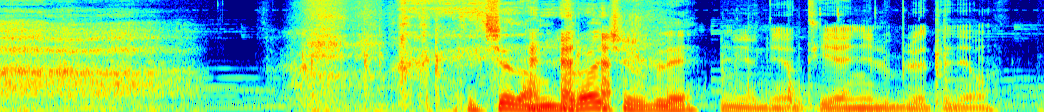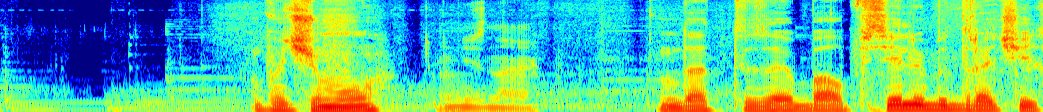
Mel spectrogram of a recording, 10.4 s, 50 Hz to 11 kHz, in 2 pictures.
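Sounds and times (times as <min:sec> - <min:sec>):
heavy breathing into the microphone: 0:00.0 - 0:02.0
laughter: 0:01.6 - 0:03.5
speech: 0:02.3 - 0:05.1, 0:06.5 - 0:10.4.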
